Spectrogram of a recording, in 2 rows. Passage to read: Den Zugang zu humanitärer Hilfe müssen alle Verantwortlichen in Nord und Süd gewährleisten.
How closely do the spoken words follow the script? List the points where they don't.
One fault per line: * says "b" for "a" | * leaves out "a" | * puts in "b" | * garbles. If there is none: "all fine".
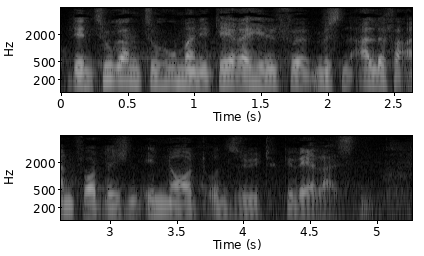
all fine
